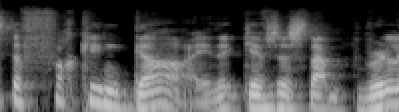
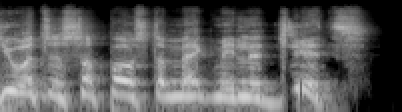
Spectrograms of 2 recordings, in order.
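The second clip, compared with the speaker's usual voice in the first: play-acted furious angry shout, very high pitch; 10 semitones higher, 5 dB louder than usual. Retelling a scene from a show, imitating an angry shout. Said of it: "So he shouts at him like that".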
